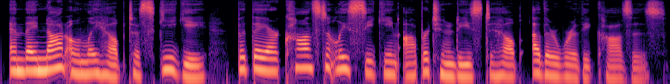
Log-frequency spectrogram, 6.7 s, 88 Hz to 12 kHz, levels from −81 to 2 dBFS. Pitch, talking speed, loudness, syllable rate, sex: 165 Hz, 150 wpm, -18 LUFS, 5.1 syllables/s, female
